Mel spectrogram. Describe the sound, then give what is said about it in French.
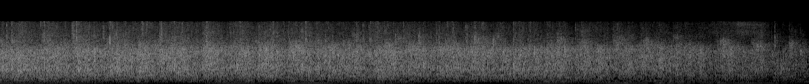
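A large crowd at a church service applauds the Lord, a dense wash of many hands clapping at once that stays loud and even before tapering slightly at the end, with no talking over it. “Est-ce qu'on peut applaudir le Seigneur pour ce qu'il a fait dans la vie de ces gens ce matin?”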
